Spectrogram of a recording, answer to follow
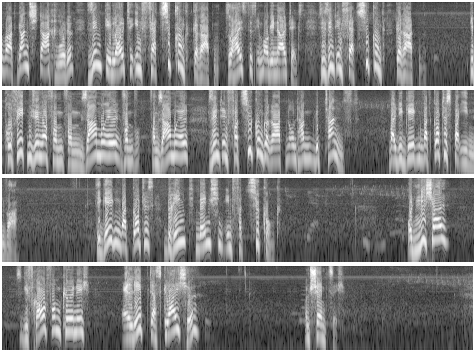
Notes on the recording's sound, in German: Aus dem Wald-Gottesdienst. Für die FCG Lenzburg.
